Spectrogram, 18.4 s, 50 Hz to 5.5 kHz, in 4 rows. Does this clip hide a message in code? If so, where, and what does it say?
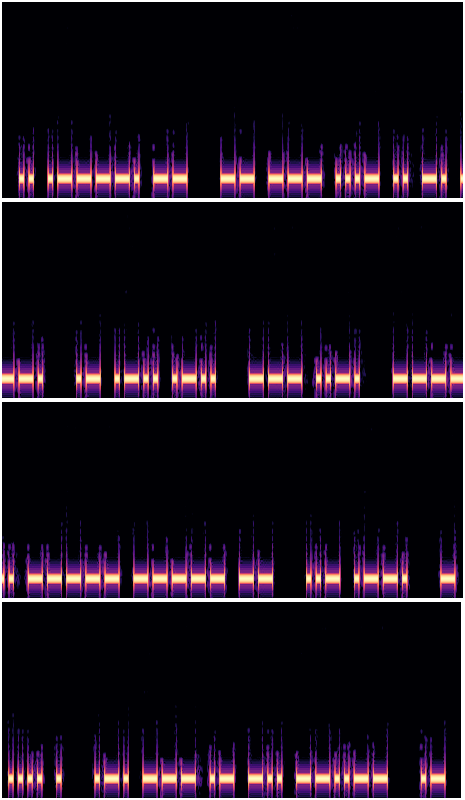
Yes: Morse code from 0.2 to 18.3 s, heard as a keyed tone, about 25 wpm, 600 Hz. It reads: I'M MOVING ALL OF 900M UP THE ROAD, A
